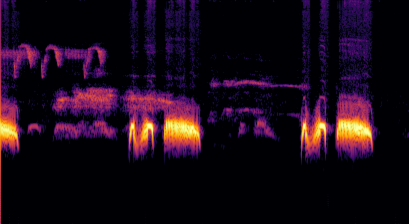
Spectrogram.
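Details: Local spotted dove giving its provoking coo, used to stir up and lure wild males: a wavering two-part note followed by a sustained low hoot, repeated twice about three seconds apart, with soft murmurs between.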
